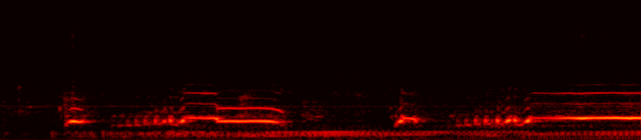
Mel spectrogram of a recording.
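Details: Collared dove (puter) manggung song: two phrases, each a jerky pulsed lead-in rising into a sustained level coo, over a steady low rumble.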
